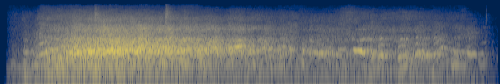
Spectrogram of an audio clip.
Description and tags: LaughLaugh in medium theatreRecorded with MD and Sony mic, above the people
prague, audience, laugh, crowd, theatre, auditorium, czech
